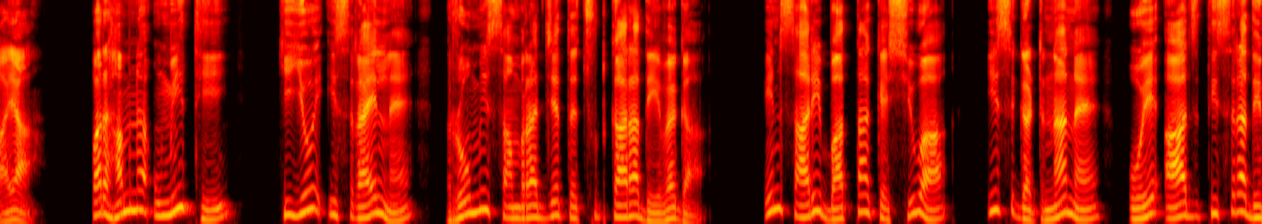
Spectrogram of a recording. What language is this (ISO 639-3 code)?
bgc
